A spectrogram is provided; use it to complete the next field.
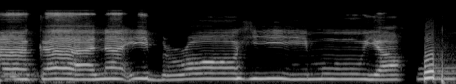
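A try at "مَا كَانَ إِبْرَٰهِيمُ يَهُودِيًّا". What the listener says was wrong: Mu tak boleh panjang. Mu tak boleh. Ma kana Ibrahimu Yahu. Jangan mu tak boleh.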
